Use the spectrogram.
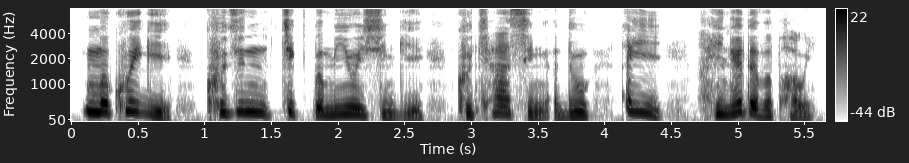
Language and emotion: Manipuri, disgusted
